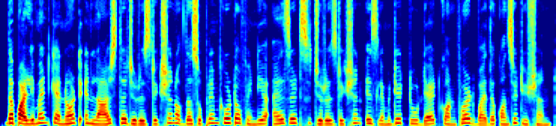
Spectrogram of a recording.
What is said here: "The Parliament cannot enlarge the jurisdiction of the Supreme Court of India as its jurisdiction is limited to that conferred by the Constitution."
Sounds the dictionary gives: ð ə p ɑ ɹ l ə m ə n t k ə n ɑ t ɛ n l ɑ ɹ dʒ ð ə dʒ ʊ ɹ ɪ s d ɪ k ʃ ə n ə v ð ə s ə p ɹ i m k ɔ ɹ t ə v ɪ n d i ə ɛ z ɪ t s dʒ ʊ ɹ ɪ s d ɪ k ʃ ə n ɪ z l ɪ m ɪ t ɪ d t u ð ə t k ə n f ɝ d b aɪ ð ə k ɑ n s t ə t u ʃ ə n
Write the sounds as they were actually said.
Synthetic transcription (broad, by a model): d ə p ɑ ɹ l ə m ə n t k ə n ɑ t ɛ n l ɑ ɹ dʒ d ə dʒ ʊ ɹ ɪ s d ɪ k ʃ ə n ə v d ə s ə p ɹ i m k ɔ ɹ t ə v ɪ n d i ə ɛ z ɪ t s dʒ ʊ ɹ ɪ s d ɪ k ʃ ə n ɪ z l ɪ m ɪ t ɪ d t u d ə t k ə n f ɝ d b aɪ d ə k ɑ n s t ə t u ʃ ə n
